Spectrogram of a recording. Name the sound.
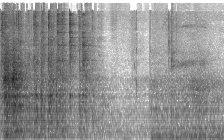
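sewing machine stitching lace to a neckline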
